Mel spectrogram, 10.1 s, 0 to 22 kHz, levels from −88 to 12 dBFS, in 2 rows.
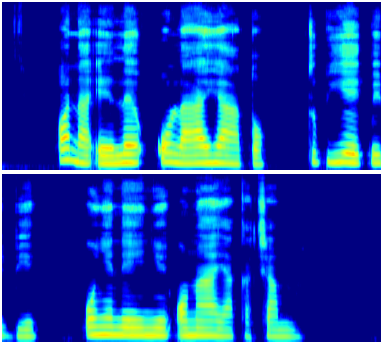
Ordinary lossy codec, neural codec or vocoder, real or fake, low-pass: none; none; real; none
